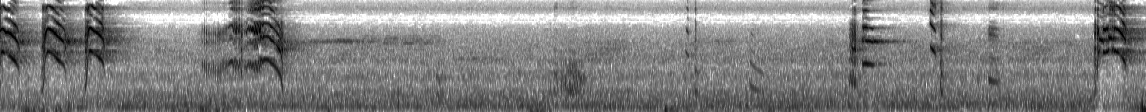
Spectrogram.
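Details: Ringneck parrot chirping: sharp harsh squawks with steep falling sweeps, clustered in bursts near the start, middle and end, with quieter faint calls between and a low steady background hiss.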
